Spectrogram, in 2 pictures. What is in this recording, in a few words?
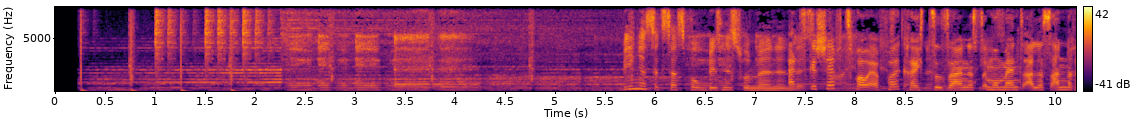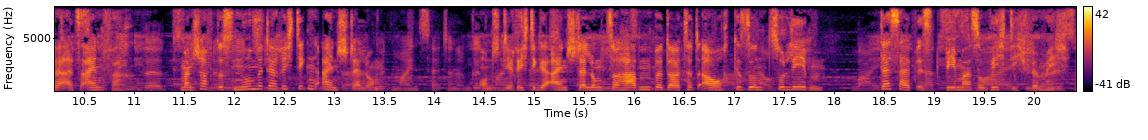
VoiceOver; BEMER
